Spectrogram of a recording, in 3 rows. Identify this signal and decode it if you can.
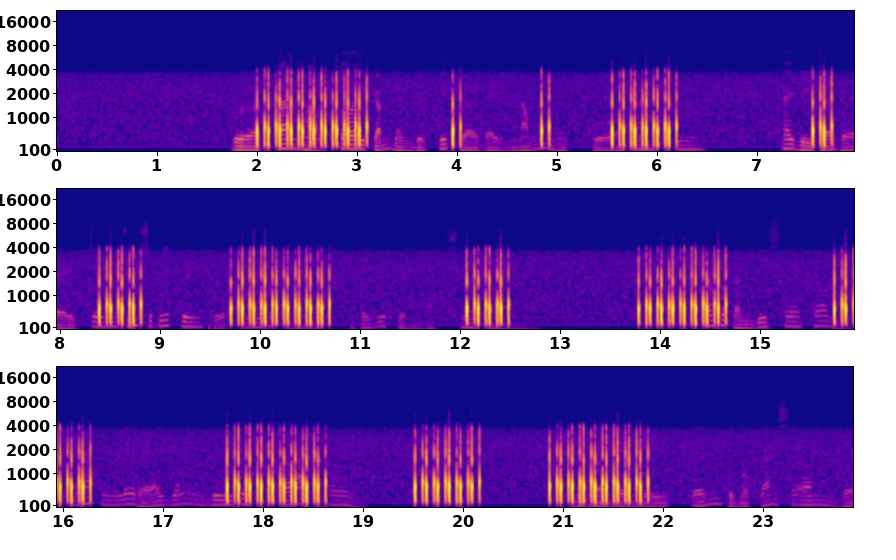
Pulse dialling, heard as clicks on a phone line, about 9 pulses a second, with speech in Vietnamese. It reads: 0 1 1 6 2 4 9 4 8 5 9 6 9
